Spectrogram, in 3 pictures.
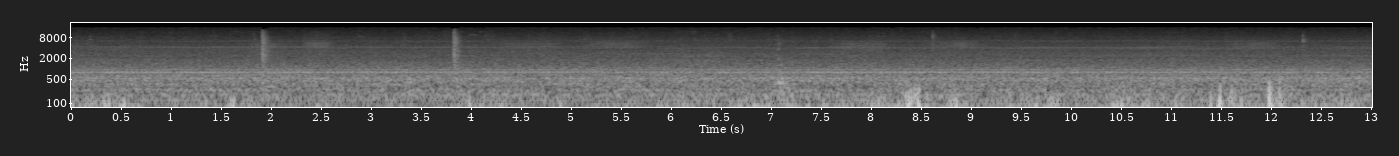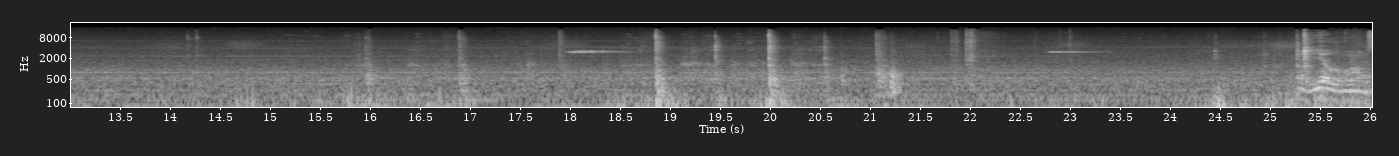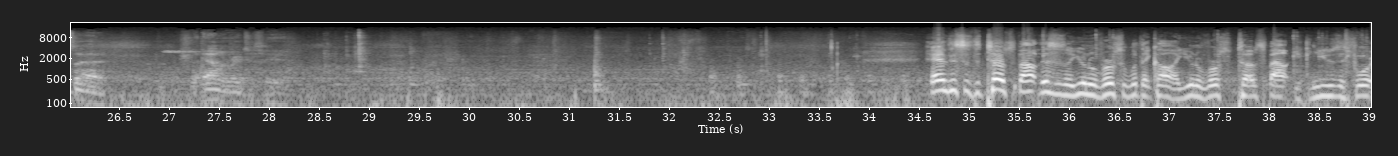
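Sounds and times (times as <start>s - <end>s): low handling rumble: 5.9s - 39.0s
short high chirps: 22.8s - 23.4s.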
